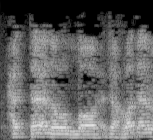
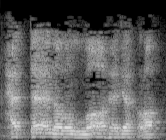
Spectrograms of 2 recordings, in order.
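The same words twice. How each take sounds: First: The last word ends with a -tan sound. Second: The last word ends with an h sound. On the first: "نطقناها تاء منونة بالفتح" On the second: "إذا وقفنا عليها نقف عليها بالهاء هكذا"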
